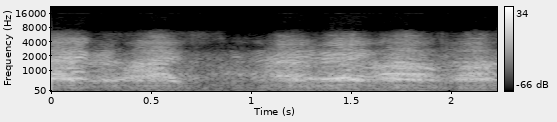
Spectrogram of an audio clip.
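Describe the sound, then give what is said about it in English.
A crowd of voices sings a rhythmic chant in unison at a sacrifice to the God of the Sun, swaying back and forth as they sing, rising and falling in repeated phrases with a brief dip between them, loud. “And they're singing this song, and they're they're swaying back and forth, and they're having.”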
